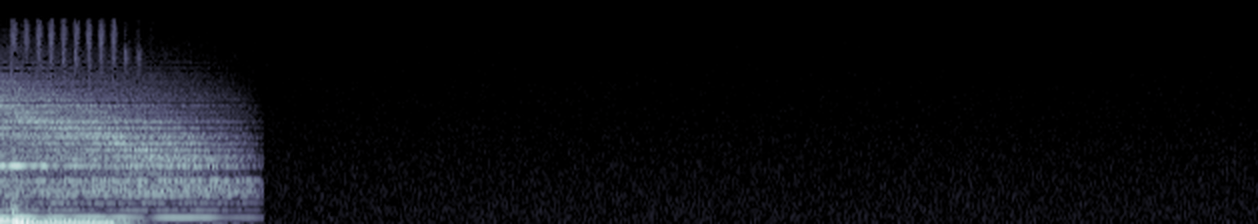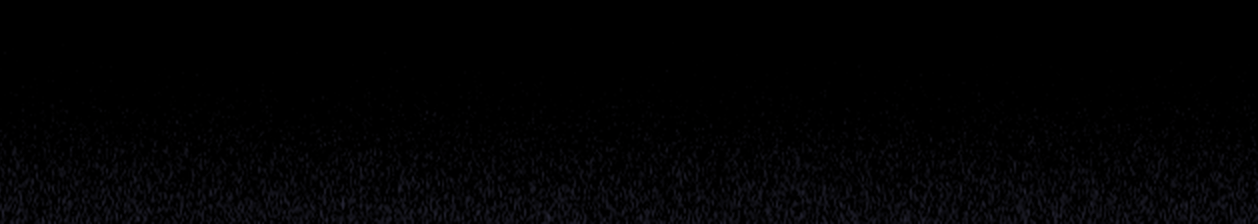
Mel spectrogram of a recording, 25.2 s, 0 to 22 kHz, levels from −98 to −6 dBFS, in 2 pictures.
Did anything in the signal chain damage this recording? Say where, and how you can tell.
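No, no signal-chain damage detected.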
